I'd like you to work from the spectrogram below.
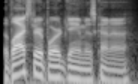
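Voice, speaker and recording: A man hosting a casual gaming podcast, relaxed and laid-back, still in his morning voice. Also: sits low, brisk, clean tone. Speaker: podcast host.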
